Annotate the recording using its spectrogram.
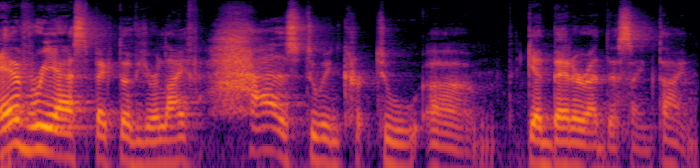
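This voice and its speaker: A man speaks at a fairly slow pace. His fairly high voice moves in very wide pitch swings. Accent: French. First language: French. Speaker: manifestation coach. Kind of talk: casual video talk. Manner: halting, with repetitions and fillers.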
